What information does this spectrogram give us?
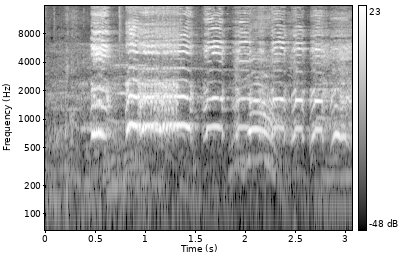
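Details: Kukuak Balenggek rooster, a singing chicken from Solok, in crowing training; a loud crow of about eight quick arched syllables stepping down in a stuttering series.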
